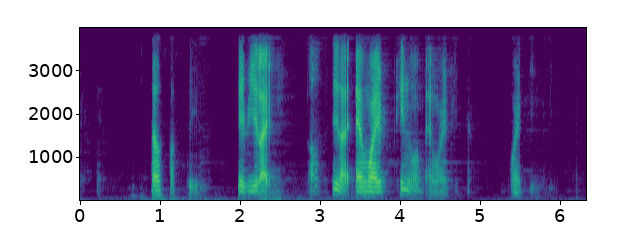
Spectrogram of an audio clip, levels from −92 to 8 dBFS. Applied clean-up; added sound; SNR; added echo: neural mask model DeepFilterNet 3.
